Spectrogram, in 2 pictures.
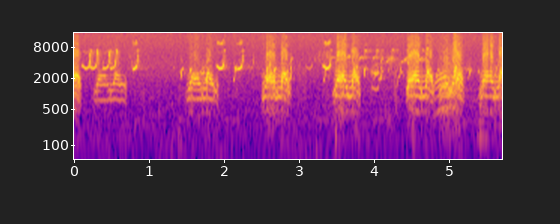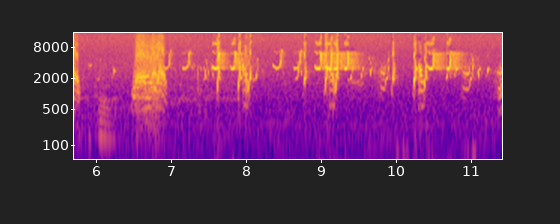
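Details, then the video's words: Mixed quail calls used for hunting, 31 October 2025: short, nasal, buzzy bursts in the middle, framed by bouts of rapid, high, clipped whistled notes at start and end. "بٹیروں کی مکس آواز quail bird sounds for hunting bater ki awaaz"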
